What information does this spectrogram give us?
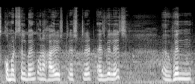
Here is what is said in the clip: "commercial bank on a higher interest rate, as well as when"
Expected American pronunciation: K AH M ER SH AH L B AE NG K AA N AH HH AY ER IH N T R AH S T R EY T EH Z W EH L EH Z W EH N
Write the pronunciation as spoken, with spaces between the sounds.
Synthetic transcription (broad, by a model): K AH M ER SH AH L B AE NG K AA N AH HH AY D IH T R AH S T R EY T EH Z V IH L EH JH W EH N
